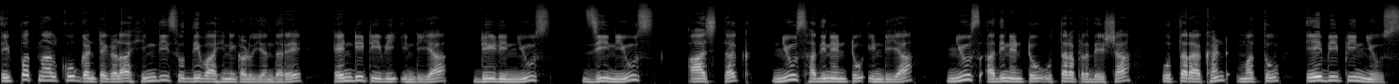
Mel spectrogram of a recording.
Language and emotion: Kannada, neutral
